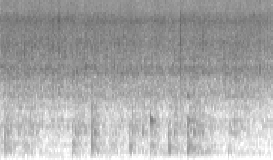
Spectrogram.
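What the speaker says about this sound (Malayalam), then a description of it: "വെളിച്ചെണ്ണ നന്നായിട്ട് ചൂടായിട്ടുണ്ട്. ഇതിലേക്ക് ഇഞ്ചി വെളുത്തുള്ളി ചതച്ചത് ചേർത്ത് കൊടുക്കാം. മിക്സ് ചെയ്ത് കൊടുക്കാം." Crushed ginger and garlic sizzle in hot coconut oil in a pan, a steady close frying hiss broken by soft, regular scraping strokes as the mixture is stirred.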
